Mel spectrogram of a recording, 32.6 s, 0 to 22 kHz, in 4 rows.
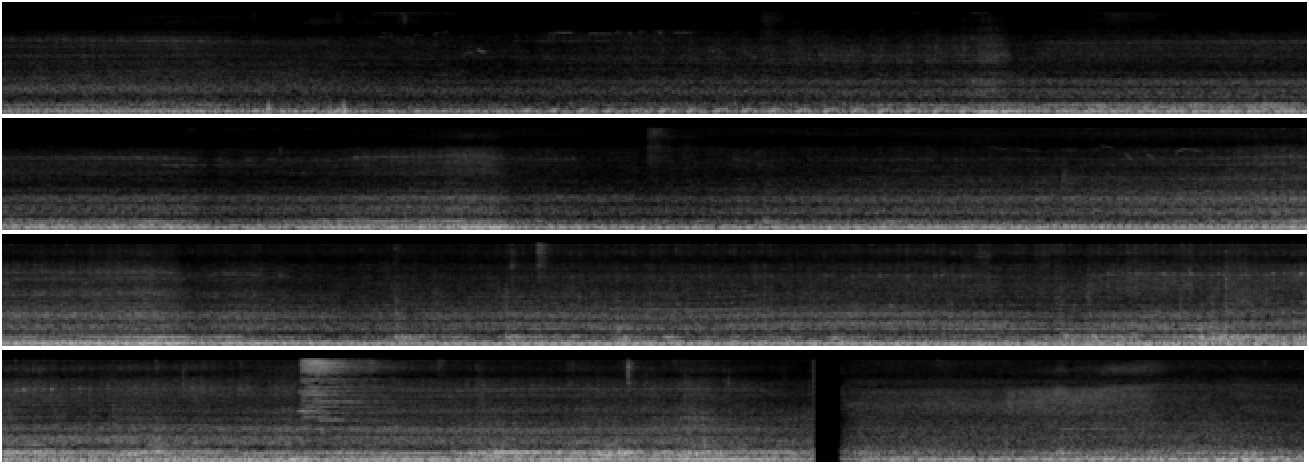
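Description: Colas Rail Freight Class 70 diesel locomotive's engine running as it moves slowly through the yard, a steady low drone that grows louder as it draws nearer, strongest in the last several seconds.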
